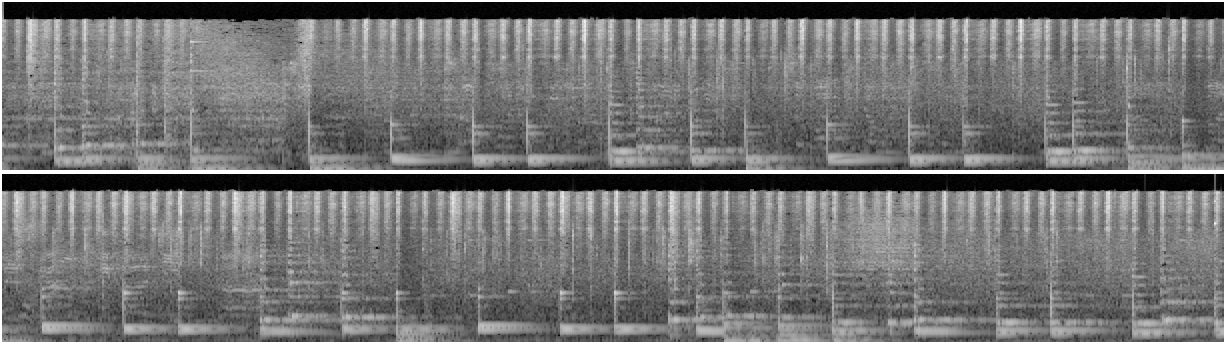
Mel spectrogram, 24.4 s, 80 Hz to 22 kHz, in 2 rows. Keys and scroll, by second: 1.0 v, 11.2 v, 11.8 Escape, 12.1 v, 15.8 F9, 20.3 t, 21.8-24.4 typing.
